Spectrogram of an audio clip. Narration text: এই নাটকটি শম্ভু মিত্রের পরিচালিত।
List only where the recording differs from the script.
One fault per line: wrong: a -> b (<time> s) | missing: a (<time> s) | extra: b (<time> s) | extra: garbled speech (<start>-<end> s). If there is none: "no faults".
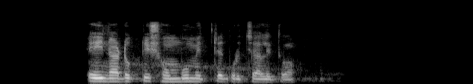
no faults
